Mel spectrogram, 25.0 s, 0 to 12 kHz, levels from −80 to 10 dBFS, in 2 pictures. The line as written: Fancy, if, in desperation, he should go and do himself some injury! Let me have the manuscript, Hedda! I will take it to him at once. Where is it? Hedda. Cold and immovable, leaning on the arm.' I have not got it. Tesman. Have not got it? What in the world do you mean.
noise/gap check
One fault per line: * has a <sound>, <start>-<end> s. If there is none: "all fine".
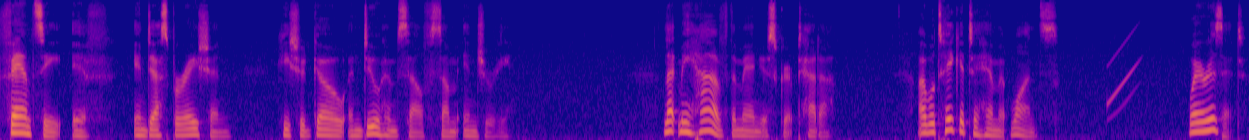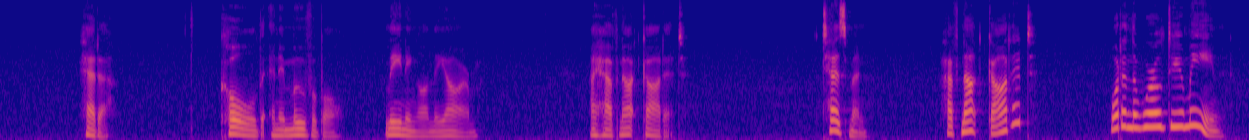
* has a chirp, 11.1-11.5 s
